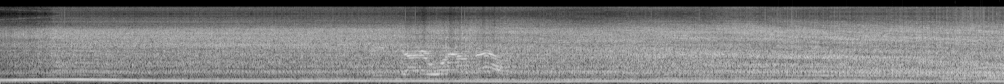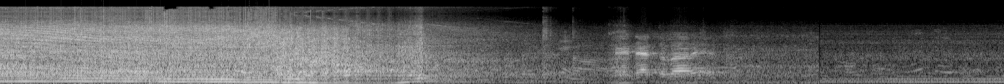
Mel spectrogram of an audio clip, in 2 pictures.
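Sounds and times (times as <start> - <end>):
diesel tractor engine under load: 0.0 - 20.0.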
